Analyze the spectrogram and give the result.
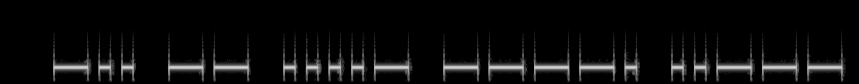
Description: Morse code, heard as a keyed tone, about 10 wpm, 800 Hz. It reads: DM492
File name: LEZIONI / 10 SIGNS / 10A SLASH 10wpm 2808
